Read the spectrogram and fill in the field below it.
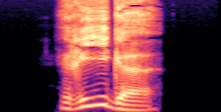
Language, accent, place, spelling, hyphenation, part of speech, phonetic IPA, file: German, Germany, Berlin, Riege, Rie‧ge, noun, [ˈʁiːɡə], De-Riege.ogg
- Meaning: 1. gymnastics team 2. group, team, side, lineup, cast, circle (sports, politics etc.)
